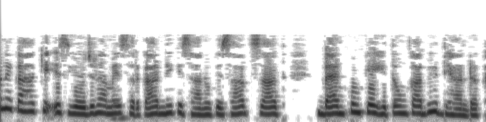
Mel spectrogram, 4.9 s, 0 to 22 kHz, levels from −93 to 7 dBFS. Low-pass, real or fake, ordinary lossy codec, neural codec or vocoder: none; real; none; none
